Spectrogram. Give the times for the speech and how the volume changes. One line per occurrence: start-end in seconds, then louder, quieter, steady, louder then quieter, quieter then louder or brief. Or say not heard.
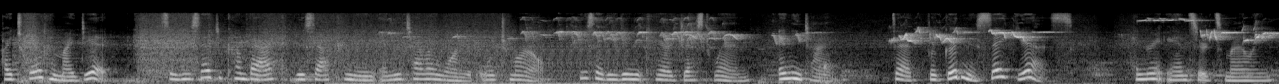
0.0-12.7 steady.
